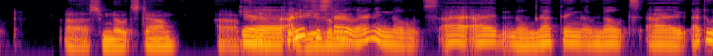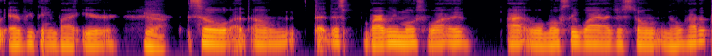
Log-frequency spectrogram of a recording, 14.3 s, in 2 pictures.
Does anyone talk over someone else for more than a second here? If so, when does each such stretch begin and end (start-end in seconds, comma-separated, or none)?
2.4-3.6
